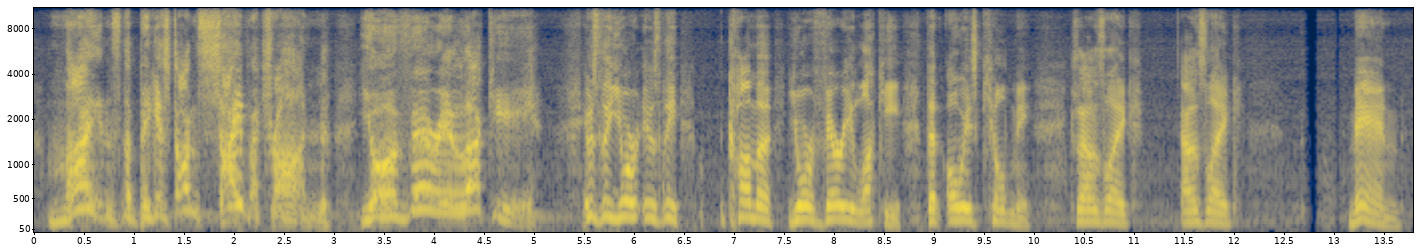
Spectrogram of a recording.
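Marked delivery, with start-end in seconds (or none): 0.2-5.1 boastful cartoon supervillain robot voice, slow and swooping. Quoting a favorite cartoon line to the hosts, in a G1 Megatron voice. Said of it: "if you had it in like a G one Megatron voice".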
